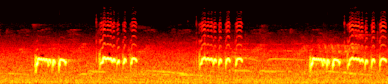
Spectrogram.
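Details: Local zebra dove song played as a lure for other doves: five bright cooing phrases, each a stuttering burst of short notes on a level pitch, following closely one after another over soft background hiss.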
